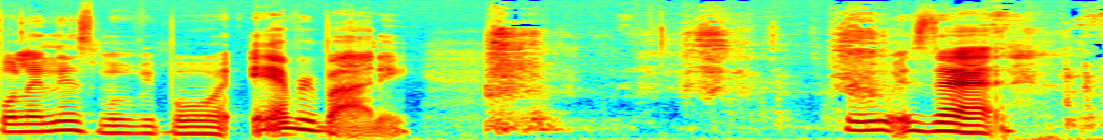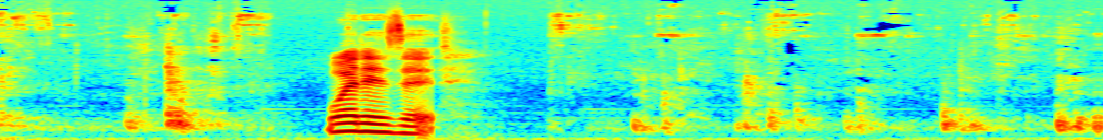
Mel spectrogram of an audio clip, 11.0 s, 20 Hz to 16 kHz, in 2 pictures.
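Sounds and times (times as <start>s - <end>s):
faint film soundtrack: 8.0s - 11.0s.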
